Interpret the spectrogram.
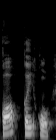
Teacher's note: قوف آپ کے زبان کے اینڈ والی جگہ سے، زبان کے اینڈ اور اوپر کے جو تالو کی جو جگہ ہے وہاں پر آپ نے کرنا ہے قوف کو،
